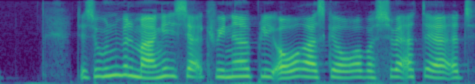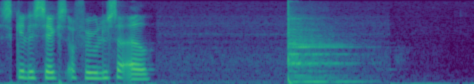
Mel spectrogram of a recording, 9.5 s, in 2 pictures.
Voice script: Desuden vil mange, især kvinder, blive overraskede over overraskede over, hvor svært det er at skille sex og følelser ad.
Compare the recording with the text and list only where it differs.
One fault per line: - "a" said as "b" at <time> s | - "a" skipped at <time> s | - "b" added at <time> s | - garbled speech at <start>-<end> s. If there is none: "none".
- "overraskede over" skipped at 3.6 s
